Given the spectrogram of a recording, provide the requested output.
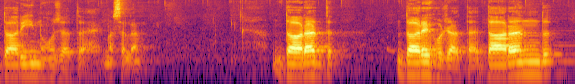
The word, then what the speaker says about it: دارد: تو میں عرض کر رہا تھا کہ آنجا جو ہے وہ انجا ہو جاتا ہے، مثلاً دارد کی میں نے مثال دی کہ دارد جو ہے وہ دارے ہو جاتا ہے،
